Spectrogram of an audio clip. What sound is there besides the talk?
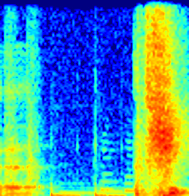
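sneeze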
